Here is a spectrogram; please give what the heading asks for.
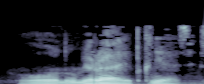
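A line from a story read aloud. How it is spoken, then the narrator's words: Serious and sad. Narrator (Russian): серьезно и печально сказал Ясо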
